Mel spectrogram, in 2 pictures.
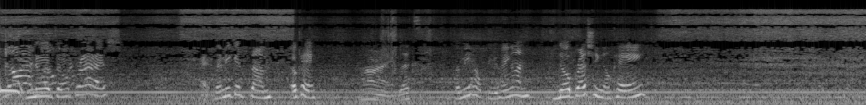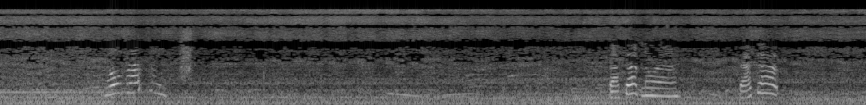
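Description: A young girl talks and squeals excitedly nearby.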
